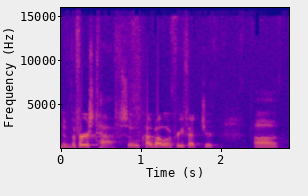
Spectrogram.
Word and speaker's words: Kagawa: So, Kagawa prefecture, uh Kagawa is uh it's name of a place and it's uh got accent on its first syllable.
